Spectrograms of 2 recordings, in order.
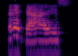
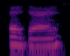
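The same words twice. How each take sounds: First: It is said with lots of energy. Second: It is said with little energy.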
